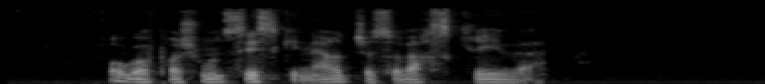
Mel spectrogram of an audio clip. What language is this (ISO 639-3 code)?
nno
